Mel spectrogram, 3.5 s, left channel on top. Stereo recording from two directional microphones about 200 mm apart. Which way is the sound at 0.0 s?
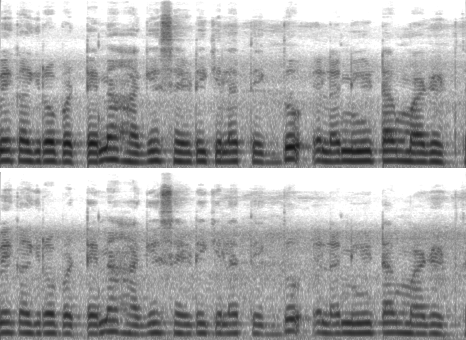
25° left (ahead or behind).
